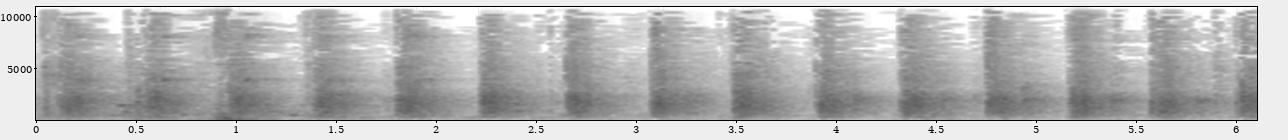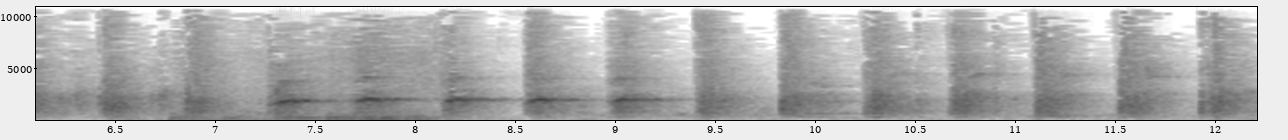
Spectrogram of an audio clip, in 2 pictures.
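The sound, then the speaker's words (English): An audience claps in steady unison to call for an encore, a loud rhythmic beat of about two or three claps per second, with a sustained high whistle rising above the clapping partway through. “When you stop applauding, you're gonna play.”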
